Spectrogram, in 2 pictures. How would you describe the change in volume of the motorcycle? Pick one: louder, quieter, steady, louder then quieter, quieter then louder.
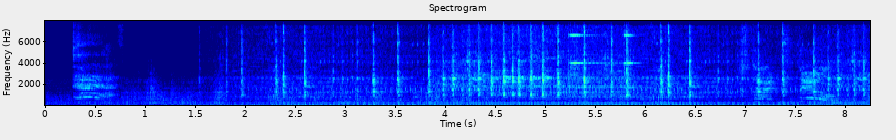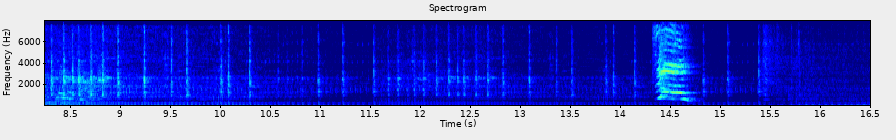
quieter.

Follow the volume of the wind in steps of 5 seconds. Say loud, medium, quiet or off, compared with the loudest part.
loud, loud, off, off.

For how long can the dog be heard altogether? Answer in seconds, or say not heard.
not heard.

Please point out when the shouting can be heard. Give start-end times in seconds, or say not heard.
0.2-0.7, 6.9-8.8, 14.3-14.8.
